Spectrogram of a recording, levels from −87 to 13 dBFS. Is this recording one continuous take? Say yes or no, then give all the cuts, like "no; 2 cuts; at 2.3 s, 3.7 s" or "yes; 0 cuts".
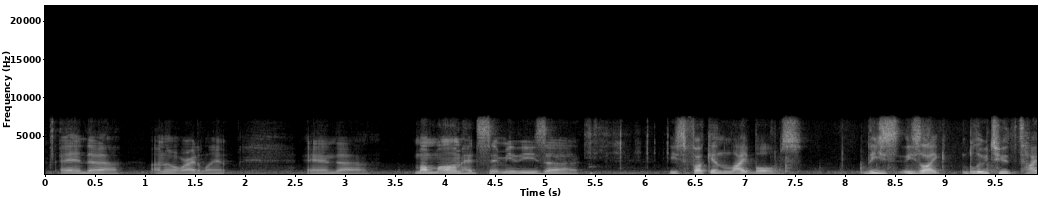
yes; 0 cuts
